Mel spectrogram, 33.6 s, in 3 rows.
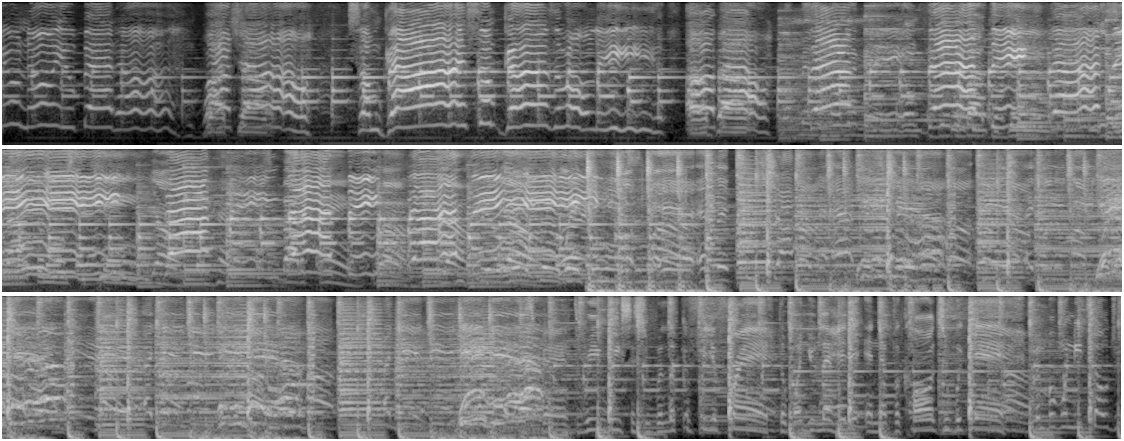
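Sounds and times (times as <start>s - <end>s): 
speech: 3.0s - 5.2s
person singing over light backing in a hip hop and old school soul song: 3.7s - 33.5s
horn section: 17.0s - 28.1s
loud punchy drum beat: 17.1s - 29.0s, 29.7s - 31.4s, 32.1s - 33.5s.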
